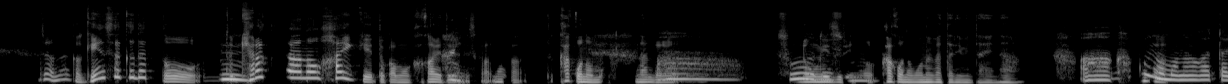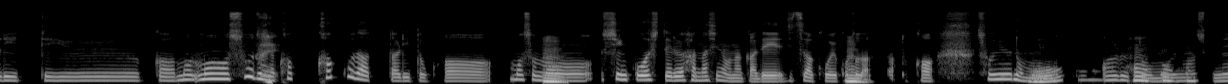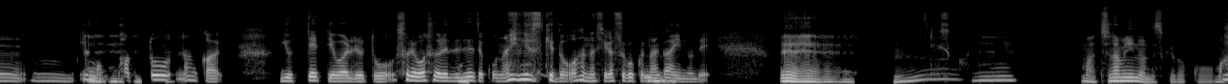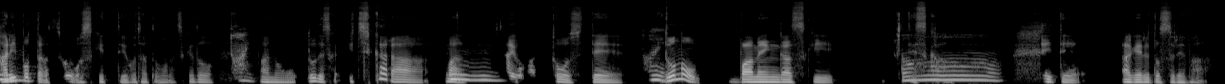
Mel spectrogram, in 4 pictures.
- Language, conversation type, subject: Japanese, podcast, これまででいちばん思い出深い作品はどれですか？
- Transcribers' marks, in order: laughing while speaking: "こないんですけど"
